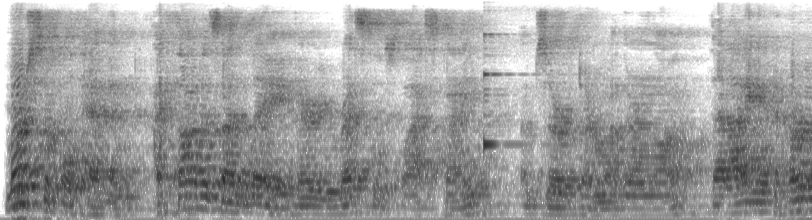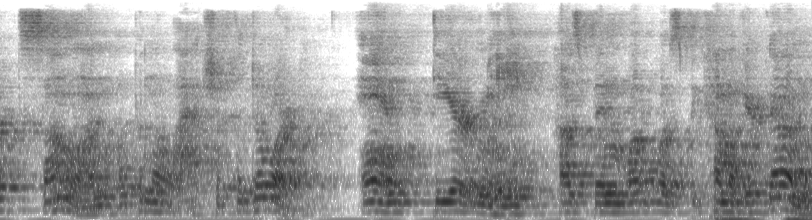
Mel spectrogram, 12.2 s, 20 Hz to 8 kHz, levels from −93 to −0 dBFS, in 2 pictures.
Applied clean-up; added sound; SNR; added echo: none; Keyboard (musical); 9 dB; reverberation time 1.1 s.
